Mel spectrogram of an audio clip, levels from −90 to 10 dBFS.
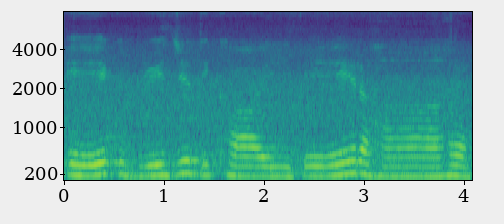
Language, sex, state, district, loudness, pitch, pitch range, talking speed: Hindi, male, Madhya Pradesh, Umaria, -13 LUFS, 175 Hz, 165-190 Hz, 90 wpm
